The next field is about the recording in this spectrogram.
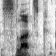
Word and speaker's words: Слуцк: Потому что по-английски город пишется S-L-U-T-S к. Слуцк читается Слацк, а Слад — это по-английски, я прошу прощения за мой русский, это шлюха.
